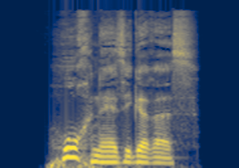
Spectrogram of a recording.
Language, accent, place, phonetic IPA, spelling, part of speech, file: German, Germany, Berlin, [ˈhoːxˌnɛːzɪɡəʁəs], hochnäsigeres, adjective, De-hochnäsigeres.ogg
- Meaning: strong/mixed nominative/accusative neuter singular comparative degree of hochnäsig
